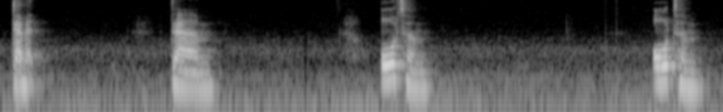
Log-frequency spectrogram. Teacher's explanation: when i'm explaining the silent letter n it actually is silent when it's next to m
